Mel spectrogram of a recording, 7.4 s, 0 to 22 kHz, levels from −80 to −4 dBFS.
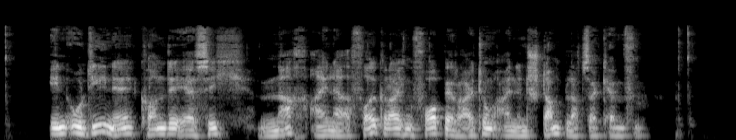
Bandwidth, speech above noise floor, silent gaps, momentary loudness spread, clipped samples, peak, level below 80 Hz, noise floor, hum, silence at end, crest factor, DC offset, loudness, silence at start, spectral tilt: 11.5 kHz; 27 dB; none; 11 LU; under 0.1%; -2 dBFS; -44 dBFS; -48 dBFS; none; 0.45 s; 20 dB; under 0.1%; -21 LUFS; 0.5 s; -5.5 dB/octave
